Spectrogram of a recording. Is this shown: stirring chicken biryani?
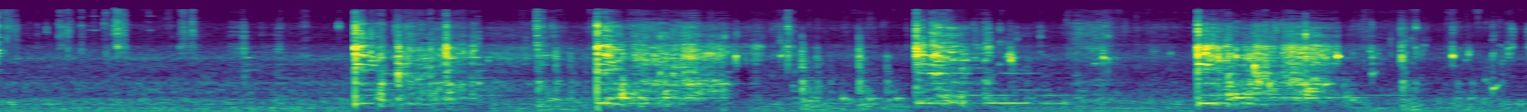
yes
